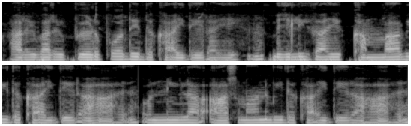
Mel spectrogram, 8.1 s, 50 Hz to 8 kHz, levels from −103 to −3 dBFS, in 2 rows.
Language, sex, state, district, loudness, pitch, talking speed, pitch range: Hindi, male, Chhattisgarh, Kabirdham, -34 LUFS, 130 Hz, 185 wpm, 125-135 Hz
